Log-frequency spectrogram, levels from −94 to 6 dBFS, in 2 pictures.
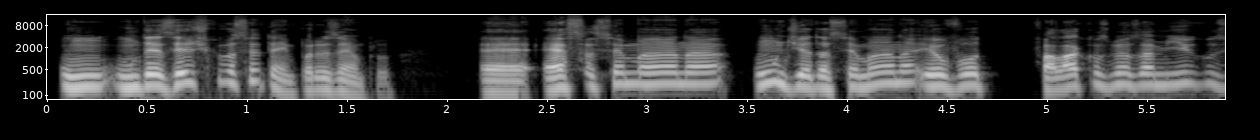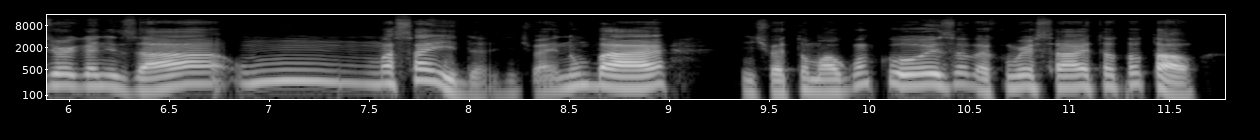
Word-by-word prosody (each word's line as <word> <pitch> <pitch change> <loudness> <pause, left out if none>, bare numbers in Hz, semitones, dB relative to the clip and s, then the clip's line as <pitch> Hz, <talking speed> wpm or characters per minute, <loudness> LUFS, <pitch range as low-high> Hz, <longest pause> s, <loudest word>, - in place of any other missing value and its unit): Um 170 0 +2
um - - +4
desejo 190 +4 +4
que - - -17
você 230 +3 -4
tem, 130 - -4
por 145 +5 -6
exemplo, 115 -8 -5 0.4
"eh, 125 -1 +1
essa 160 +4 +3
semana, 210 +3 0
um 210 +4 +1
dia 180 -4 +1
da 160 -1 0
semana, 200 +7 -2
eu 180 -2 +3
vou 190 +3 -1 0.3
falar 170 +4 +4
com 200 - -13
os 195 - -6
meus 200 0 -4
amigos 195 0 -5
e - - +1
organizar 180 +2 +1
uma 225 -2 -4
saída, 205 - -1
a - - -26
gente 120 +2 -25
vai - - -8
em 165 - -7
um 185 - -3
bar, 175 0 +6 0.3
a - - -16
gente 125 - -13
vai 125 - -1
tomar 135 -1 -4
alguma 190 +10 -3
coisa, 195 -1 +1
vai 145 -7 -4
conversar 170 +2 0
e - - -4
tal, 180 +1 -5
tal, 200 +4 -5
tal". 200 - +4
185 Hz, 225 wpm, -25 LUFS, 160-205 Hz, 0.4 s, bar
